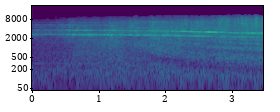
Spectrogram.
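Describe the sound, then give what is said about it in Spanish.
An airplane engine gives a steady, broad roar topped by a thin, high-pitched whine. It holds constant throughout, with no voices. “Este es el ruido del motor de un avión para hablar del misterio del OVNI de Galdar”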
